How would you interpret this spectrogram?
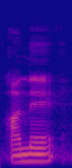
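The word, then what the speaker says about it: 姉: the city we have ane ane sounds very much like ani but different pronunciation there whereas little sister also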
